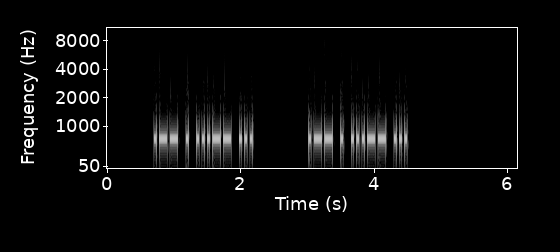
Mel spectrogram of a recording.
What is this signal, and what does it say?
Morse code, heard as a keyed tone, about 30 wpm, 700 Hz. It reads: WE3S WE3S
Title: USA Call Signs - 4 Characters - Repeated 2x - 30wpm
